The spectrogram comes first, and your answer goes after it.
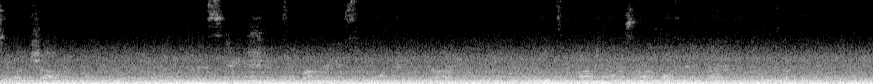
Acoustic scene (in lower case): subway train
